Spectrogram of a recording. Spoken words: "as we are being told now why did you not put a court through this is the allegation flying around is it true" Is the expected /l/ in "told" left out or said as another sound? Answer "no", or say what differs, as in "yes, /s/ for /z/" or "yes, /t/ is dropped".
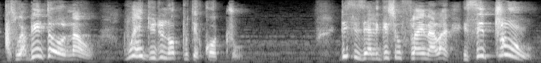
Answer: no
